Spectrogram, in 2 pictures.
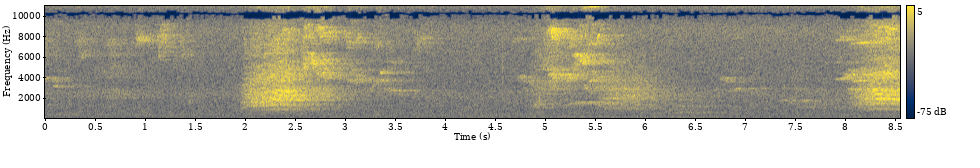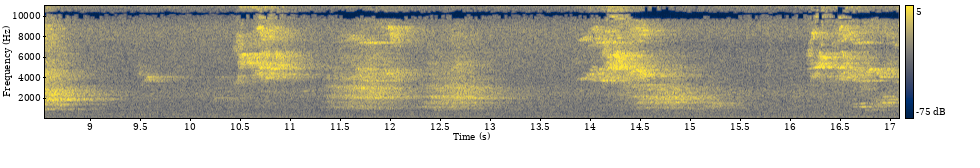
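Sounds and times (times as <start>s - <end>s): birds squawking harshly: 2.0s - 3.1s, 4.9s - 6.3s, 7.9s - 9.3s, 10.5s - 15.6s, 16.2s - 17.0s.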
